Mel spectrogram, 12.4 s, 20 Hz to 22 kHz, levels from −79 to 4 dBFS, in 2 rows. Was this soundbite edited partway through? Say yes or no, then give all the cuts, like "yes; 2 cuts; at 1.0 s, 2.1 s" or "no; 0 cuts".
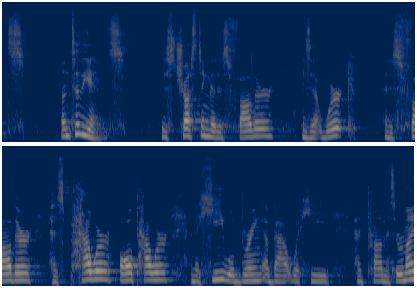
no; 0 cuts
